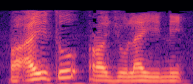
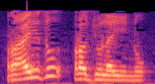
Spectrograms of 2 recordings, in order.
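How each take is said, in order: First: The last word ends with an i vowel. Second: The last word ends with a u vowel. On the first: This is the most common form. "yang masyhur dengan kasrah" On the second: This is an occasional form. "Dan kadang-kadang didomahkan malah"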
